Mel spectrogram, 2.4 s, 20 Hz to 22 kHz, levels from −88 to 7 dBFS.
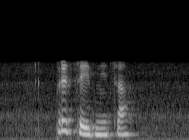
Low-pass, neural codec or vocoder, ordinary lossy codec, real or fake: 3.6 kHz; codec, 16 kHz, 16 kbps, FunCodec, trained on LibriTTS, 50 frames a second; none; fake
